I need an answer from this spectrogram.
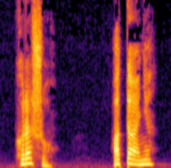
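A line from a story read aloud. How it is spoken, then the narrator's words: Stern. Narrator (Russian): Строго начал Шурка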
